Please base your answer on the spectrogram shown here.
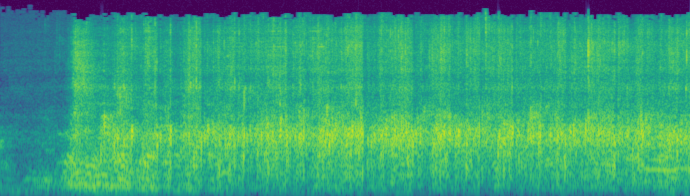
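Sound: audience applause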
